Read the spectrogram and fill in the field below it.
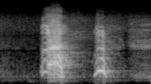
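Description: Two quick sneezes close by, the first stronger, the second shorter, with near silence around them.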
